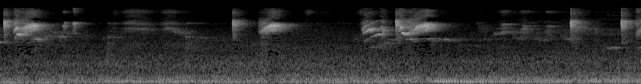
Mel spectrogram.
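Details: Cabai gunung recorded in Samarinda, Indonesia, uttering thin, very high chirps in brief spaced clusters, a few louder squeaky notes standing out above a quiet low background drone.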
